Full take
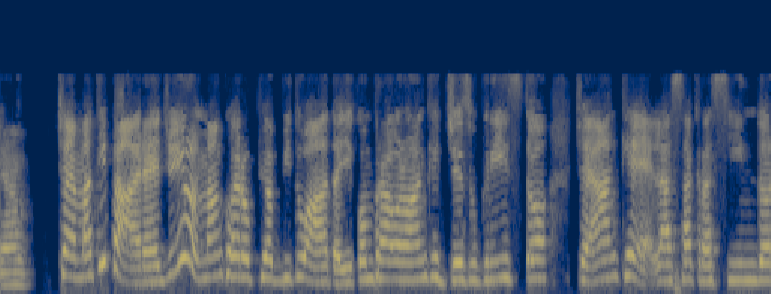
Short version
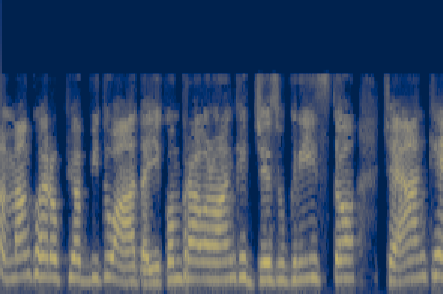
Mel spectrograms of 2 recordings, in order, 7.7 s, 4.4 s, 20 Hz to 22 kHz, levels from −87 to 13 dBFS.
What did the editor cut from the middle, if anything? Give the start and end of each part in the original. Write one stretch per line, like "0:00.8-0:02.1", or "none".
none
